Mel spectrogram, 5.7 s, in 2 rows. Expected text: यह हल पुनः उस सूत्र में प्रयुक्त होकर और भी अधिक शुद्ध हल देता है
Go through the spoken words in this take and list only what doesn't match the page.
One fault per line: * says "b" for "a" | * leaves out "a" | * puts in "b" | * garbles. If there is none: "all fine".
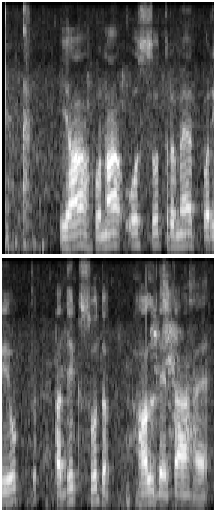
* leaves out "हल"
* leaves out "होकर और भी"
